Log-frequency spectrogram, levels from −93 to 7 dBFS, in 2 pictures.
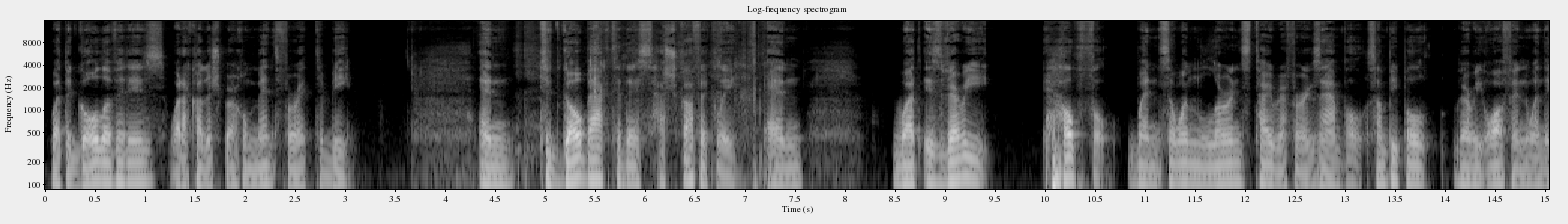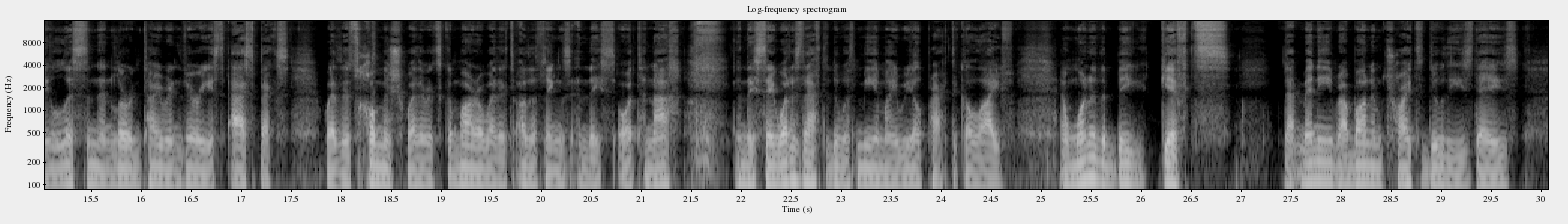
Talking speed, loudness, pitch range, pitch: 180 wpm, -26 LUFS, 80-95 Hz, 85 Hz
